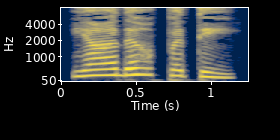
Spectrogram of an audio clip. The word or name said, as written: ಯೂಥಪತಿ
